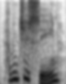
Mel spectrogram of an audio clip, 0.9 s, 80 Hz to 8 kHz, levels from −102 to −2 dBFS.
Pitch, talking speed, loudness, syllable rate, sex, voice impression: 200 Hz, 205 wpm, -11 LUFS, 5.6 syllables/s, male, very masculine, very adult-like, very middle-aged, very thick, slightly relaxed, slightly weak, slightly dark, slightly soft, slightly muffled, fluent, cool, very intellectual, slightly refreshing, sincere, calm, mature, friendly, very reassuring, unique, elegant, slightly wild, sweet, slightly lively, kind, slightly modest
